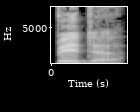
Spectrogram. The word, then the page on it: bidder: anglais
